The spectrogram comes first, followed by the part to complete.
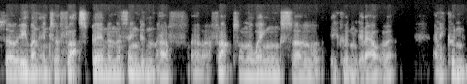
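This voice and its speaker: A man speaks at a moderate pace with a British accent. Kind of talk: podcast interview guest. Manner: storytelling.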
